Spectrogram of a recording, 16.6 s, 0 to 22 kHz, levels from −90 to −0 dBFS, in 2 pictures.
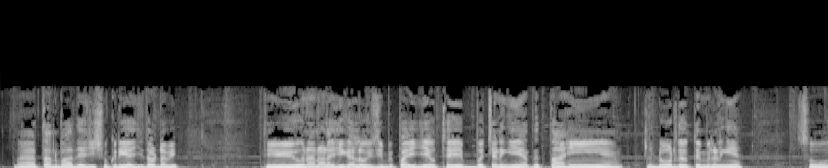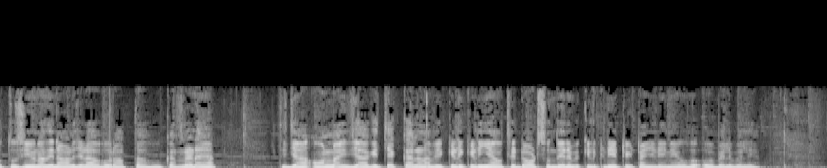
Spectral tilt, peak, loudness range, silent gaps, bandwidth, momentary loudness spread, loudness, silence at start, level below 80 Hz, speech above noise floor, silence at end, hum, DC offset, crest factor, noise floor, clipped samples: -6 dB/octave; -2 dBFS; 2 LU; none; 11 kHz; 6 LU; -15 LUFS; 0.15 s; -42 dBFS; 27 dB; 0.15 s; none; under 0.1%; 14 dB; -42 dBFS; under 0.1%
